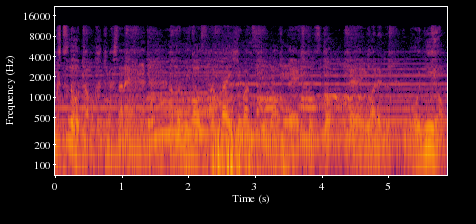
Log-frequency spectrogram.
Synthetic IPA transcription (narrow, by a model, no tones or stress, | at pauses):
kɯ̥t͡sɨnoot̪amokḁkʲimaɕi̥t̪ane̞ | at̪o̞ɲ̟iɦõ̞sãmbaikʲimãnkimoeːçi̥t̪o̞t͡sɨ̥t̪o̞eːiβaɾe̞ɾɯ̟ | oɲ̟io̰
